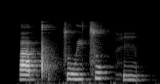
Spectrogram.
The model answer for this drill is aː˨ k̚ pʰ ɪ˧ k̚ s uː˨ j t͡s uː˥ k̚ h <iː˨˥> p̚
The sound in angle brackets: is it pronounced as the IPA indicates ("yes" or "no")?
no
